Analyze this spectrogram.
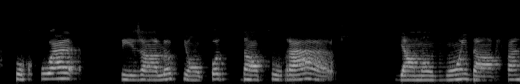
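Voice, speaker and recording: Very slowly, a woman speaks in a Quebec accent at a fairly high pitch with ordinary pitch variation. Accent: Québécois French. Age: 30s. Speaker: stay-at-home mother of four. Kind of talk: casual chat.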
